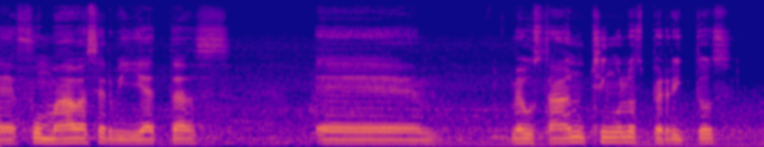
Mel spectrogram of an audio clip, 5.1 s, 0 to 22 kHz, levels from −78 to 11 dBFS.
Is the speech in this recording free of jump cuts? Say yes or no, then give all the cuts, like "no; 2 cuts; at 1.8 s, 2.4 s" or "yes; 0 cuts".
yes; 0 cuts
